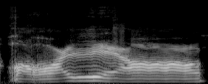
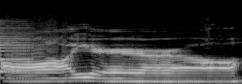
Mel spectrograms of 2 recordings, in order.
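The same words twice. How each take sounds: First: Low, drawn-out copycat oh yeah; a poor mimic's long, low holler; imitating co-host's catchphrase. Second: Low, long-held oh yeah; a long, low party-horn holler; drawn-out catchphrase. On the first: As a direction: stretch it out, imitating your co-host. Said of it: "I'll do it like son". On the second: Pretend. His drawn-out catchphrase after a countdown.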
